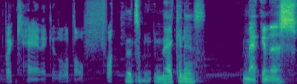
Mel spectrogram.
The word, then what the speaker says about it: Mechanus: That's Mechanus. Mechanus. Mechanicus is better. I'm using Mechanicus. Mechanicus. I'm Mechanicus. There's like an extra canic in there. Mechanicus.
